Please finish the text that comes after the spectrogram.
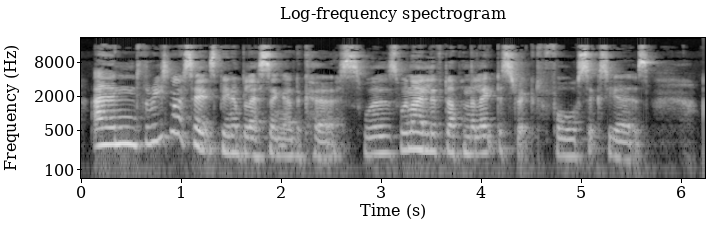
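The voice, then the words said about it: Posh English accent. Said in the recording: “a fairly, I suppose, posh accent... I still have a very English accent”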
